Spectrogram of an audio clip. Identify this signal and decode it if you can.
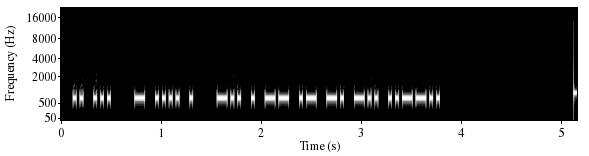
Morse code, heard as a keyed tone, about 34 wpm, 700 Hz. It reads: IS THE DEMAND?
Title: Sentences from Top 1000 Words - Review Part 4 - 35wpm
